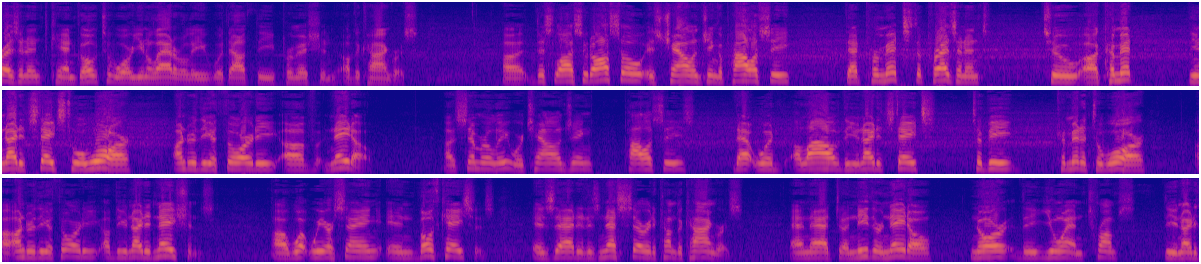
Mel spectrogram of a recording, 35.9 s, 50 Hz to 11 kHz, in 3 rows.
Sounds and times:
Speech: 0:00.0 - 0:04.2, 0:05.0 - 0:11.3, 0:11.9 - 0:15.7, 0:16.4 - 0:35.9.

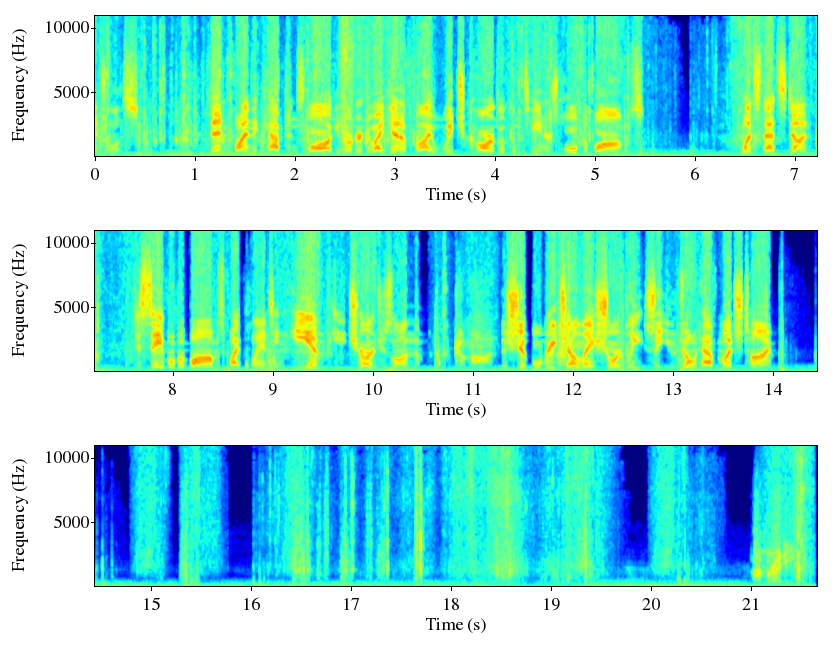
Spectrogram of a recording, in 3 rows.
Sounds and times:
Speech: 0:00.0 - 0:00.4, 0:01.2 - 0:05.5, 0:06.4 - 0:14.0, 0:21.0 - 0:21.6.

